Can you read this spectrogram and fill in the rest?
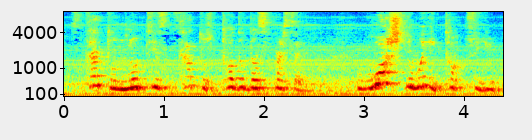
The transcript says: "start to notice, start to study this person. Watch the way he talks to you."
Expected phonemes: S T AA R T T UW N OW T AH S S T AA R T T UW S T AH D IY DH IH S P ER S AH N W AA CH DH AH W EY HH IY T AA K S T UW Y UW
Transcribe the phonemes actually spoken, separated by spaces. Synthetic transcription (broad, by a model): S T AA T T UW N OW T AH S S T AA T T UW S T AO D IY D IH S P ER S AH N W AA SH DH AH W EY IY T AA K T UW Y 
